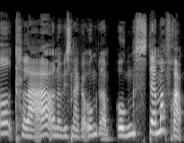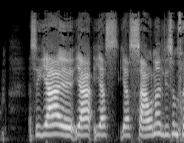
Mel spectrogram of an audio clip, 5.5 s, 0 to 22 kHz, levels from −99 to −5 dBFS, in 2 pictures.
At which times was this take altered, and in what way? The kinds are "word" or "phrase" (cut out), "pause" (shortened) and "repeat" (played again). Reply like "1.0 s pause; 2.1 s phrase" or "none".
none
